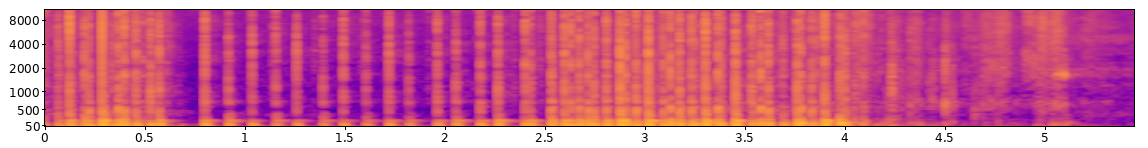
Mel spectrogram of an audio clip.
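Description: Fingertips and nails tap rapidly on a hollow kraft cardboard box, making a quick run of dull, low, boxy knocks with a short hollow resonance. The tapping is dense at first, then settles into a steady patter before trailing off into a few soft, scattered taps near the end.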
